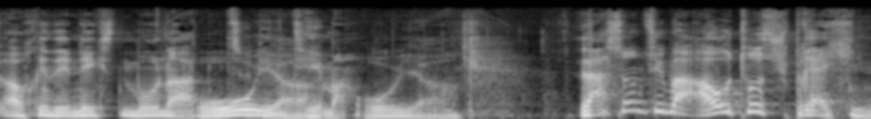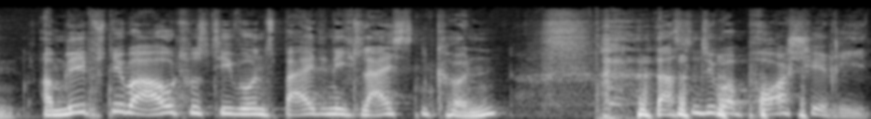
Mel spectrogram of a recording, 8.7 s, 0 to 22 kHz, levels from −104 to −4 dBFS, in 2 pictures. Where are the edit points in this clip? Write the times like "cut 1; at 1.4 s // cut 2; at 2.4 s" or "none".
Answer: none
